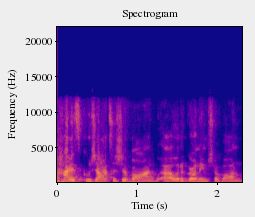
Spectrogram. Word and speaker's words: Siobhan: So in school they would be like Shiabon, and she's like, it's Siobhan, but it's spelled the Irish way.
